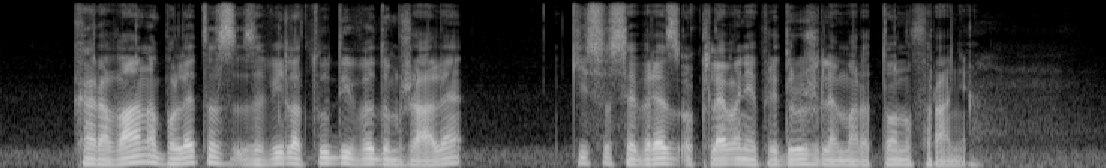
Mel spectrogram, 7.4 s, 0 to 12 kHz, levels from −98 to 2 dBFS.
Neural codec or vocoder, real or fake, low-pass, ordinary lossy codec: none; real; 10.8 kHz; none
